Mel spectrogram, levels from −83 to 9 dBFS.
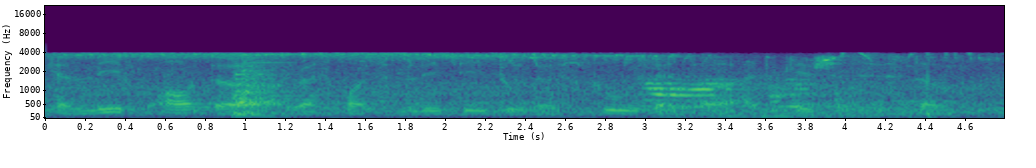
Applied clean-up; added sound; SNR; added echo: none; Bird vocalization, bird call, bird song + Sliding door; -2 dB; none.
